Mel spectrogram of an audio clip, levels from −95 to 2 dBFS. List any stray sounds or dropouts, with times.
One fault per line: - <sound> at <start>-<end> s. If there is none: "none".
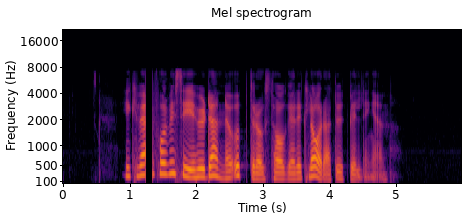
- dropout at 1.2-1.3 s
